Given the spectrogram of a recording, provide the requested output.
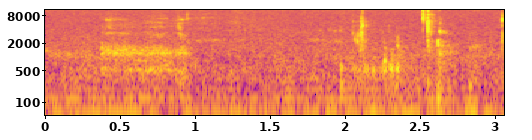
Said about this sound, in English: My cup of tea, which I'm about to pick up and have a sip of.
